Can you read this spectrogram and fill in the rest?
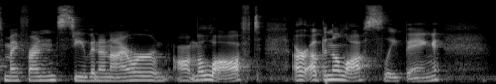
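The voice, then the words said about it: Raspy voice. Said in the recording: “my voice is so raspy”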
